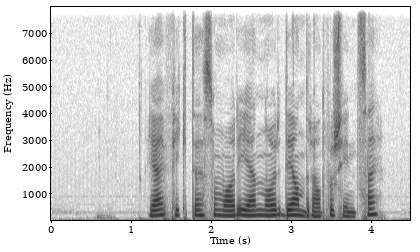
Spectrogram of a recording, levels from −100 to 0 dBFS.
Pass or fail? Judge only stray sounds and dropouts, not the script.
pass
